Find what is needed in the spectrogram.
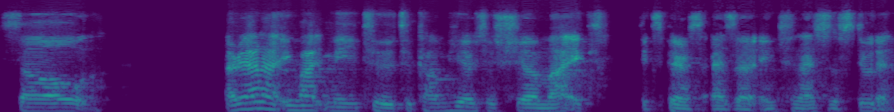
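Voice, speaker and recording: A man with a Chinese accent speaks at a moderate pace and medium pitch, his tone bright and sharp, with long, frequent pauses. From China. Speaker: university staff, former international student. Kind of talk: webinar testimony. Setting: online webinar. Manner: halting, many fillers and repeats.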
